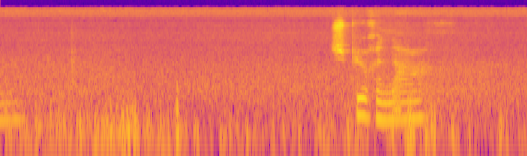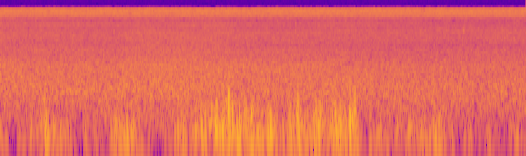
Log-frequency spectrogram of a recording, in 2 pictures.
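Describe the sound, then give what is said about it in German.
Steady ocean surf rushes and swells in the background, with waves building and receding in gentle surges while a calm voice briefly speaks over it. “Meditation mit Meeresrauschen zum mentalen Abschalten und Einschlafen”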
